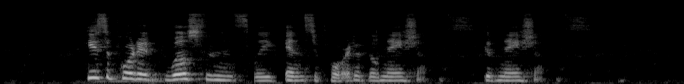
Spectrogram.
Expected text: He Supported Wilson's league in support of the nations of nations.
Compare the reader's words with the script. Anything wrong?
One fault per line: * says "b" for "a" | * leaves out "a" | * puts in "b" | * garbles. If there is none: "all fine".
all fine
